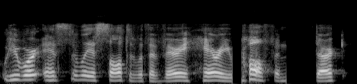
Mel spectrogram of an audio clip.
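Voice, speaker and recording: Bright-voiced man, slightly dull recording. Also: sits high, normal speed, dry recording. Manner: sweary, self-correcting reader. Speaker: co-host. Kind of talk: reading a story aloud with casual comedic commentary.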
